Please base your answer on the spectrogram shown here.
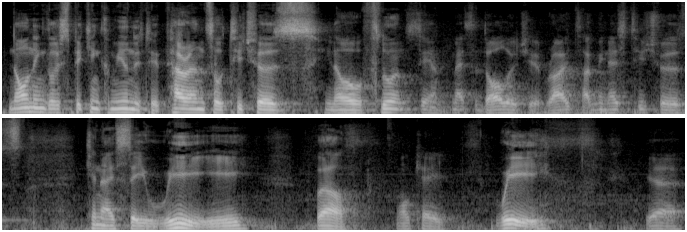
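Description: Deep-voiced man giving a conference talk. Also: fairly even intonation, takes it slowly, mellow. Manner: hesitant, many fillers and restarts. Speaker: conference speaker. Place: conference hall with audience.

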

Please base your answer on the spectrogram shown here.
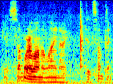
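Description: Low voiced guy tinkering and mumbling thoughts out loud, wry and casual, noisy workshop background. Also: racing. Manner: musing, wry, self-deprecating. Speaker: radio repair hobbyist, host. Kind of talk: casual workshop narration, thinking aloud. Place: indoor electronics repair workshop. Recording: clear background noise in workshop.

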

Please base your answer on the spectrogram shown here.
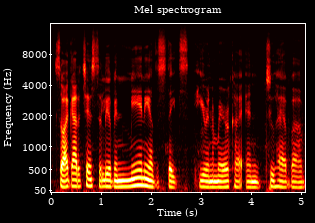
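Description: Low-voiced woman in her eighties. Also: flat delivery, moderate pace, mellow. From Alabama. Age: 80s. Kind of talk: informal self-introduction. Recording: room noise, handheld microphone.

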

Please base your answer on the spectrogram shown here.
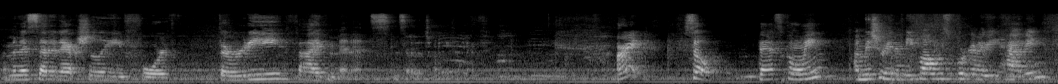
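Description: A woman's voice: fairly high pitch, wildly swooping pitch, normal speed. A woman, chatting casually with filler words and self-joking while she cooks in her home kitchen, picked up by a camera mic as she moves around. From United States. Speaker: vlogger. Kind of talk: casual cook-along vlog. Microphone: camera mic, moving about the room. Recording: echoey kitchen with noise.

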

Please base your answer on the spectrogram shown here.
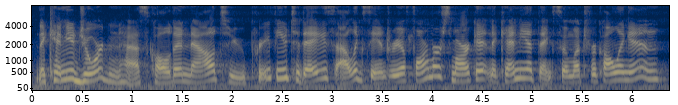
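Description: A woman's voice: a little high, lively intonation, fairly quick, a little hiss or hum. Young woman anchoring the news. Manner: friendly, with light laughs. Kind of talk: studio interview hosting. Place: TV news studio.

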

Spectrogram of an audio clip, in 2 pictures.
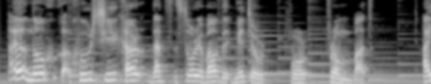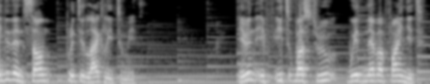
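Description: Lively let's-player with music behind. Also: mid-range voice, unhurried, pauses often. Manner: giggly, interjects own reactions. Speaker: let's-play host. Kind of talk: reading game text aloud with casual commentary. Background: game music with plucked guitar.

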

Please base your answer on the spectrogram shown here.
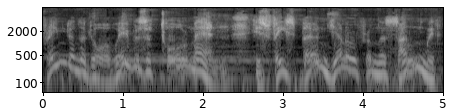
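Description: An actor playing a loyal, eager doctor companion who narrates a 1970s radio drama in an earnest, attentive way. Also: male voice, high voice, wildly swooping pitch, a little slow, creaky, highs cut off, over music, heavily acted.

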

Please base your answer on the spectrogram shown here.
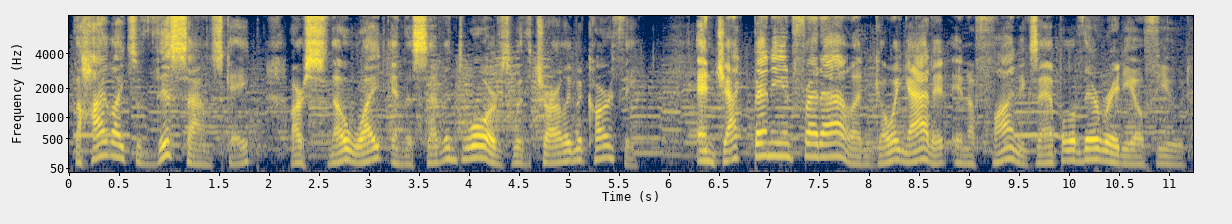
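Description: A man's voice: medium pitch, sing-song, a little slow. A man reading scripted narration as a podcast host. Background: music.

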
